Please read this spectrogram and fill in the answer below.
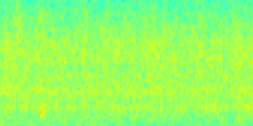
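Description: Steady, even hiss of outdoor background noise with no distinct events.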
